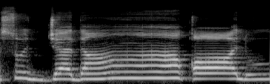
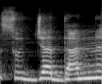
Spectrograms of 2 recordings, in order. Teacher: ہم نے نون کی آواز کو ناک میں چھپا کر پڑھنا ہے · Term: احفا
